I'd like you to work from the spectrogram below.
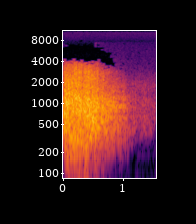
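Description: A single loud gunshot from a radio-drama shootout in a warehouse: a sharp, heavy blast that holds briefly and then fades away.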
